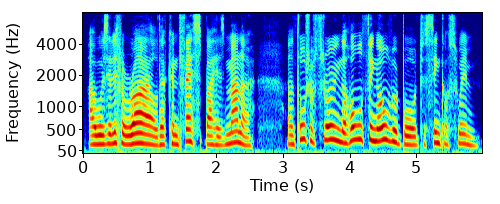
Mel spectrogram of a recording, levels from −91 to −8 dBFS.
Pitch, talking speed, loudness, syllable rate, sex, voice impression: 215 Hz, 220 wpm, -17 LUFS, 5.6 syllables/s, female, very feminine, very adult-like, middle-aged, slightly thin, tensed, slightly powerful, bright, hard, clear, fluent, cool, intellectual, very refreshing, sincere, calm, friendly, reassuring, slightly unique, slightly elegant, wild, very lively, slightly strict, slightly intense, sharp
